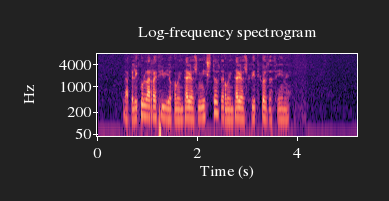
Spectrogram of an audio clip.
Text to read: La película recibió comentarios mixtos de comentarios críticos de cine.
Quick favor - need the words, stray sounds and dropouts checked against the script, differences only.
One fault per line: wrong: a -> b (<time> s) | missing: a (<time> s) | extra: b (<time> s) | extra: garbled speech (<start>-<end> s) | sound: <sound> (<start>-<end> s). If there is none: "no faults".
no faults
